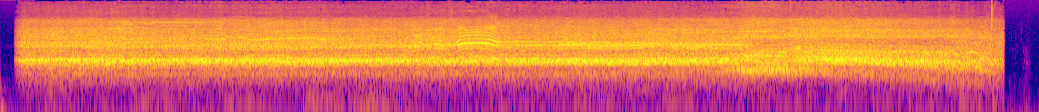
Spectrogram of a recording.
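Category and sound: crowd, crowd cheering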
